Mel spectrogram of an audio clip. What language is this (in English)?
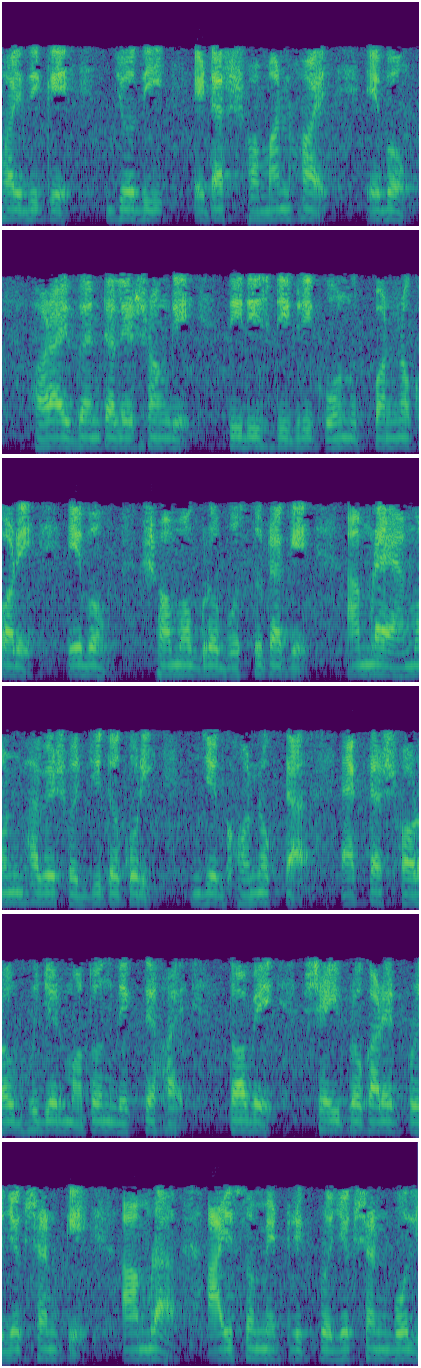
Bangla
